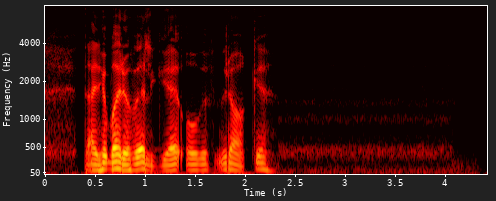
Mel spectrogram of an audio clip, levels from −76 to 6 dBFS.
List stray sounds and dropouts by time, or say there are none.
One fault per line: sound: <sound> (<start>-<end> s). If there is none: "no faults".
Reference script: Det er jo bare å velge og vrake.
no faults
